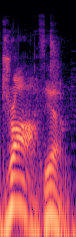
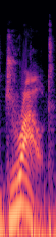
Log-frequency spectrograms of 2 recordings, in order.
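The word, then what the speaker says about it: draught: An unusual spelling that doesn't reflect its pronunciation, particularly with the silent gh. A common misprononunciation that you might hear is drought or draft.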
